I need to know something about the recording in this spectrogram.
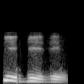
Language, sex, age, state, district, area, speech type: Hindi, male, 30-45, Bihar, Muzaffarpur, urban, conversation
